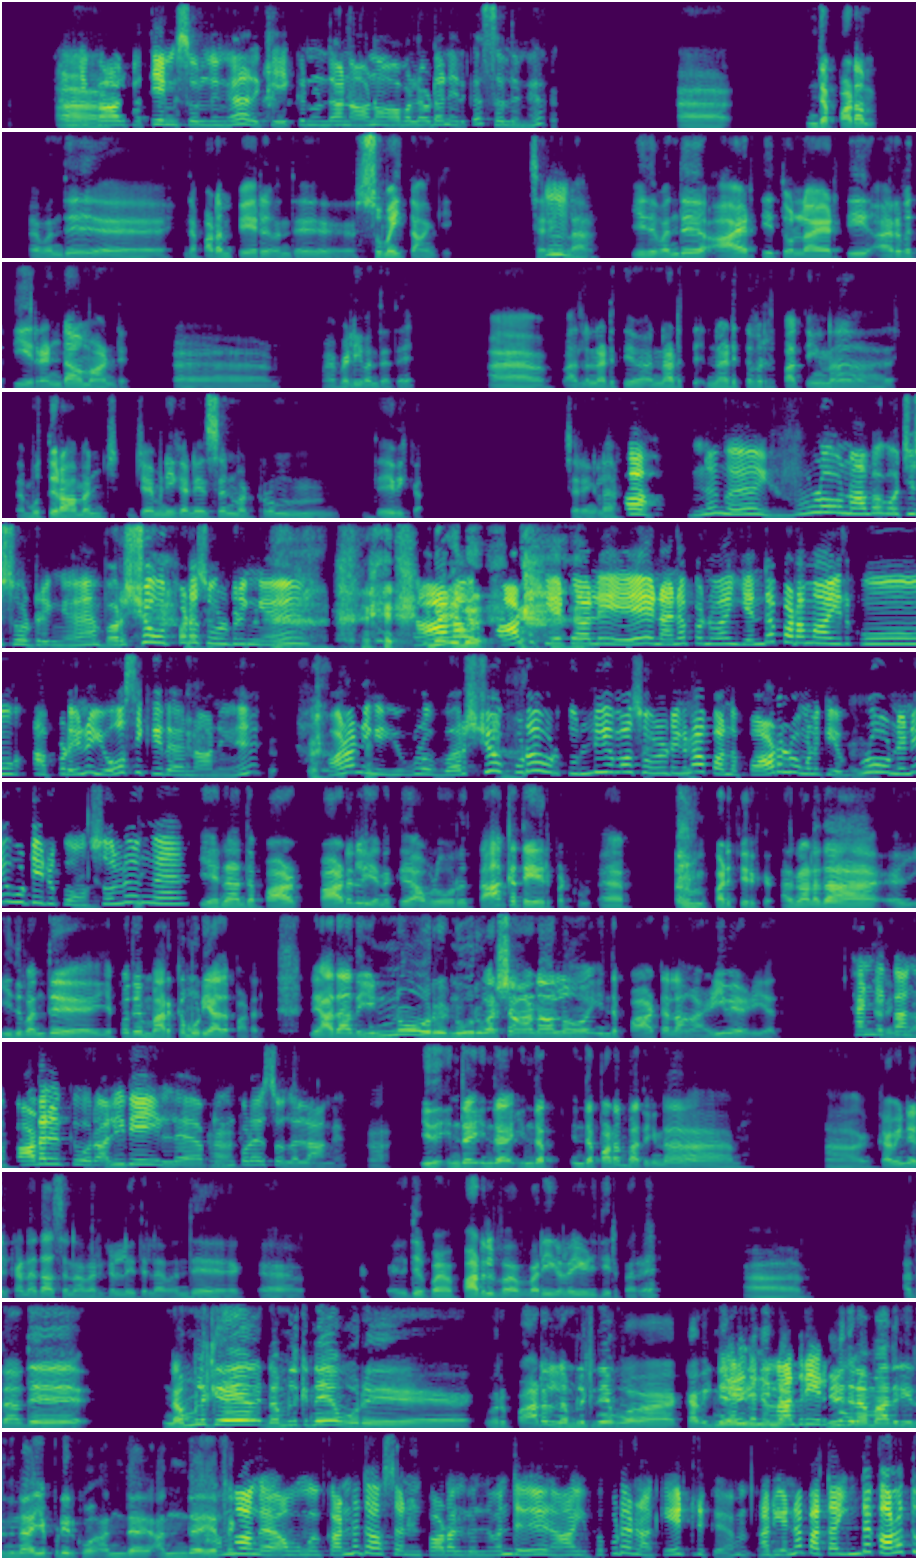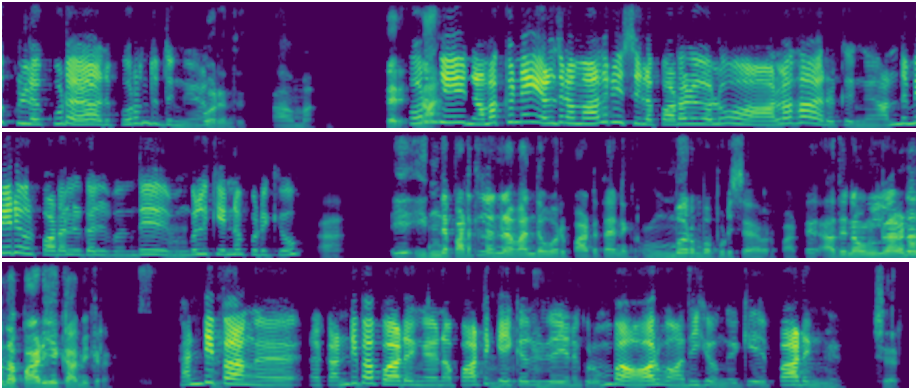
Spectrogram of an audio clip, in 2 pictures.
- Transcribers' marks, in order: tapping; other noise; surprised: "அப்பா! என்னங்க இவ்வளோ ஞாபகம் வச்சு சொல்றீங்க, வருஷம் உட்பட சொல்றீங்க!"; laughing while speaking: "இன்னும், இன்னும்"; other background noise; laugh; grunt; in English: "எஃபெக்ட்"
- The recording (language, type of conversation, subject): Tamil, podcast, ஒரு பாடல் உங்கள் மனநிலையை எப்படி மாற்றுகிறது?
